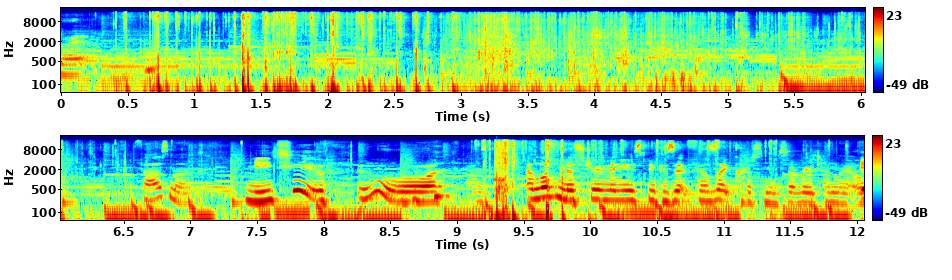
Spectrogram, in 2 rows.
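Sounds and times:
wrapping crinkling: 0.2s - 12.0s
cardboard boxes tearing open: 0.4s - 6.4s, 9.1s - 10.2s.

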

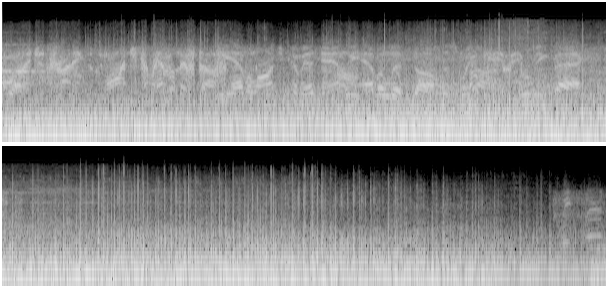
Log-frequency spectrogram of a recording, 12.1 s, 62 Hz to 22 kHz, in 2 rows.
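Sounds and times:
rocket engines roaring: 0.0s - 12.0s.

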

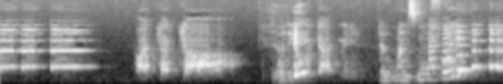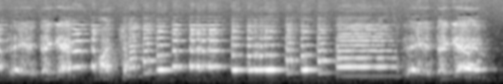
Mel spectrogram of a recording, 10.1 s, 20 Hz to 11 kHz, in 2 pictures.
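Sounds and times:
electronic trumpet-like toy tune: 0.0s - 1.1s, 4.4s - 9.2s.

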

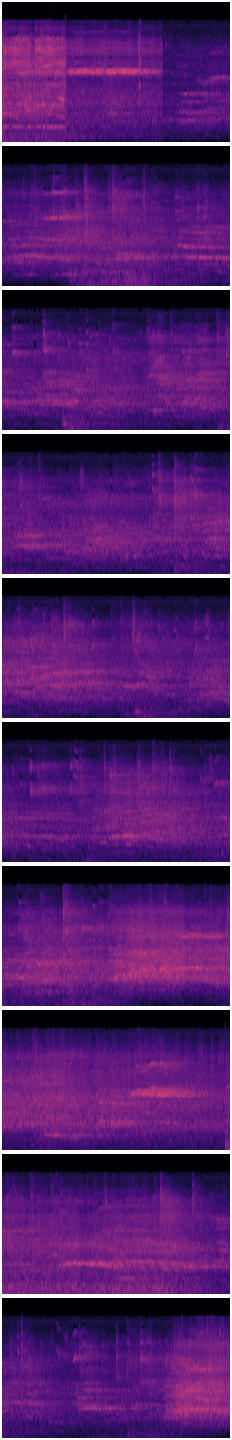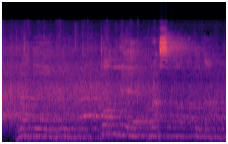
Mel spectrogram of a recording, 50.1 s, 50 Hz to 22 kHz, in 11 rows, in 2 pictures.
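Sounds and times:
arena crowd noise: 0.0s - 50.0s.

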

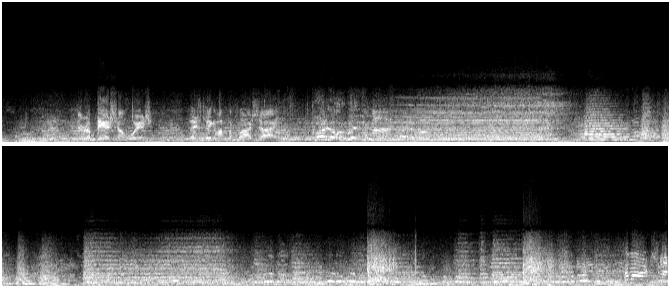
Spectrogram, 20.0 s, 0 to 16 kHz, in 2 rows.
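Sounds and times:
orchestral music with brass chords: 0.0s - 20.0s
loud crash: 15.5s - 16.0s, 17.8s - 18.4s.

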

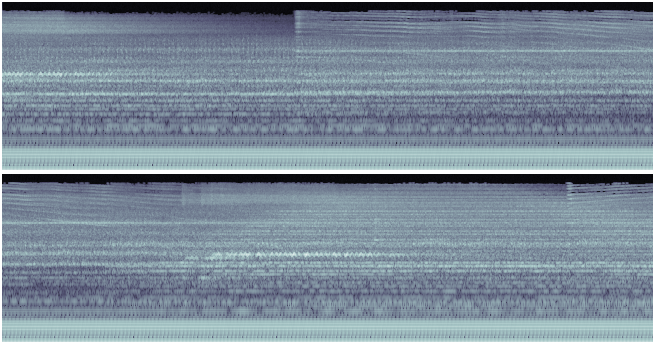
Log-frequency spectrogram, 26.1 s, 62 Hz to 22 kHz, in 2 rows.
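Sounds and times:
deep electronic drone: 0.0s - 26.0s
layered sustained tones: 0.0s - 26.0s
wavering higher tone: 16.0s - 23.0s.

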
